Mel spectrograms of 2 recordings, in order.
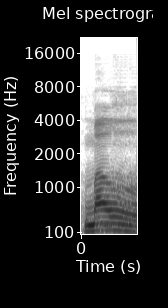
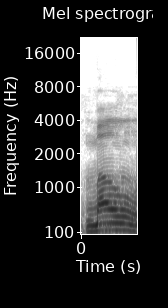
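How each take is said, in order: The two takes are said the same way.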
